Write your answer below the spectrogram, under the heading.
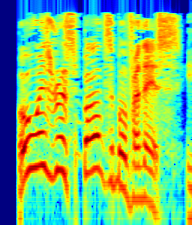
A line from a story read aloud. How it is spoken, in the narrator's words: he bellowed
